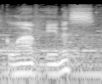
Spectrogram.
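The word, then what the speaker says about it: Glavenus: Think you'll find it's pronounced Glavinus. Glavinus.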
